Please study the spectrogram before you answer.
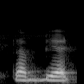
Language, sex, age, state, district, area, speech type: Telugu, female, 60+, Andhra Pradesh, Krishna, urban, read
